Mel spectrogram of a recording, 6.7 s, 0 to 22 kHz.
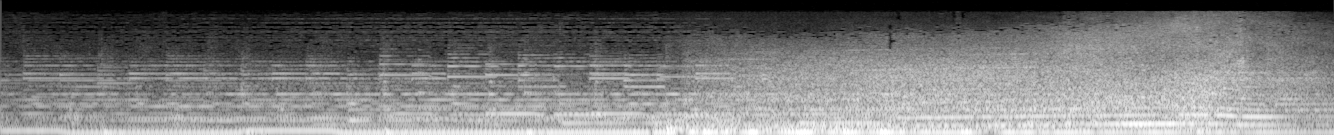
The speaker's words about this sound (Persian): واسه چیزی که رو چمن حرکت میکنه سرعت خوبی داره. اون ماشین به خصوص از 91 بیشتر نمیره.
